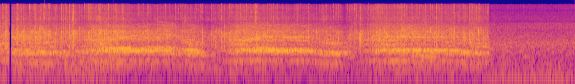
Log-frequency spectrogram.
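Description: A large crowd chants loudly in unison.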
